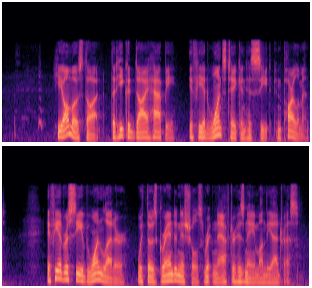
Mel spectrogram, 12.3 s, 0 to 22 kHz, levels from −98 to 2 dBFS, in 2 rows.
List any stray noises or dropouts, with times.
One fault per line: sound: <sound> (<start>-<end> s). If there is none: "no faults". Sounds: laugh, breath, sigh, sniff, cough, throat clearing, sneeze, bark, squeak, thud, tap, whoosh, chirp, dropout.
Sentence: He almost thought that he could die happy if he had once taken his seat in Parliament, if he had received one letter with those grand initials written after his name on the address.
sound: laugh (0.2-0.9 s)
